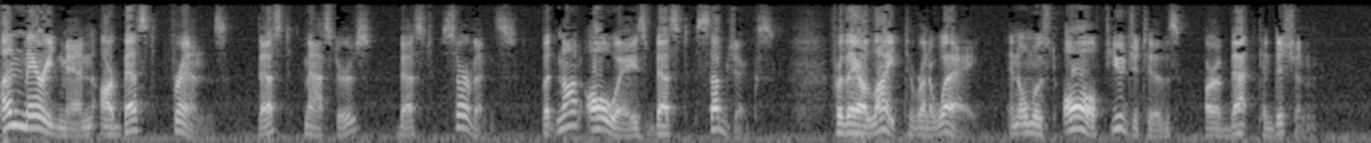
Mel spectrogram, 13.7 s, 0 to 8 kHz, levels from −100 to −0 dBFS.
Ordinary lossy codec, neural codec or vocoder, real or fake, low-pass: MP3, 32 kbps; none; real; 7.2 kHz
